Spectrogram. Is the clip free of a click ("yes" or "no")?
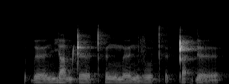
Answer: yes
